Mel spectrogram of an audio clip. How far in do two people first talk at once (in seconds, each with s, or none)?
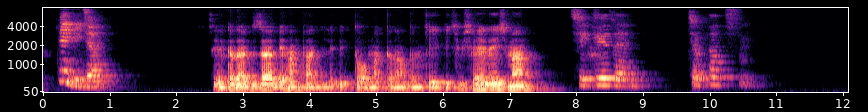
none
